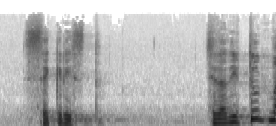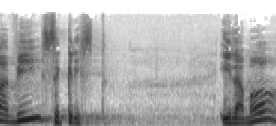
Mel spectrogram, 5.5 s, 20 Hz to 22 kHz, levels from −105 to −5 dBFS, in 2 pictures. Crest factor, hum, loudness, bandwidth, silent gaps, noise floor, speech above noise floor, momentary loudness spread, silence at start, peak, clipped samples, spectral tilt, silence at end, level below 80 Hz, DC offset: 16 dB; none; -24 LUFS; 13.5 kHz; none; -60 dBFS; 37 dB; 14 LU; 0.25 s; -10 dBFS; under 0.1%; -5 dB/octave; 0 s; -64 dBFS; under 0.1%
